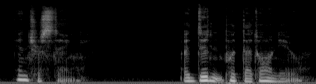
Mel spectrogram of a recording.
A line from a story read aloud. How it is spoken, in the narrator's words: he said quietly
